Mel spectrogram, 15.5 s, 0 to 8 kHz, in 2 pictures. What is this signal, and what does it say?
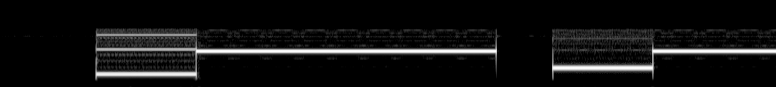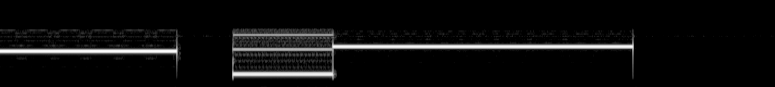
Two-tone page, heard as a one-second tone, then a three-second tone, about 460 then 1290 Hz, about 670 then 1290 Hz, about 460 then 1500 Hz, with noise. It is heard from 1.0 to 14.1 s.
